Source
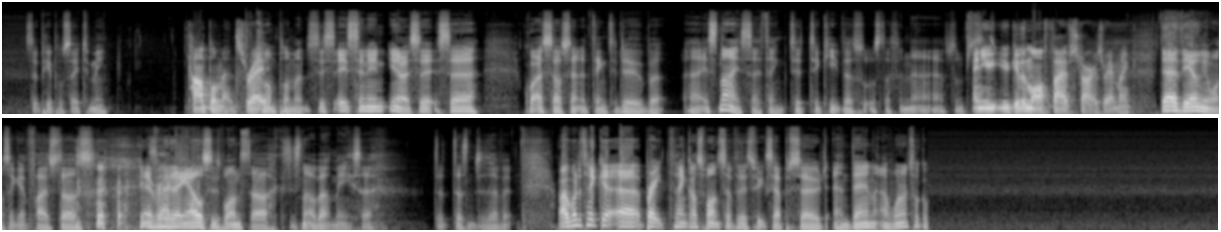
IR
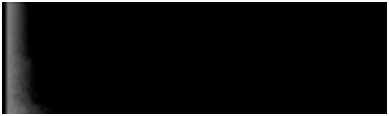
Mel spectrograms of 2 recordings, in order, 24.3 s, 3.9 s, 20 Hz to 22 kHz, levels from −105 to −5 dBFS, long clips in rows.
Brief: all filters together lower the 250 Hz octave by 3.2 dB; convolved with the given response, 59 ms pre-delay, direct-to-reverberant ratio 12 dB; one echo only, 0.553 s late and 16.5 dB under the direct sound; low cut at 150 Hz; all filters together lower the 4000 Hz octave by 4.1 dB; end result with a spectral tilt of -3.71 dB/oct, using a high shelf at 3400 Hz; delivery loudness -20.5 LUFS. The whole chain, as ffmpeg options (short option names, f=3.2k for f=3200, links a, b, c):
-filter_complex "[0:a]highpass=150,equalizer=f=250:t=o:g=-3,highshelf=f=3.4k:g=3.5,equalizer=f=4k:t=o:g=-8.5,aecho=1:1:553:0.15,asplit=2[a][b];[1:a]atrim=start_sample=2205,adelay=59[c];[b][c]afir=irnorm=-1:irlink=0,volume=-13.5dB[d];[a][d]amix=inputs=2:normalize=0,volume=9dB"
